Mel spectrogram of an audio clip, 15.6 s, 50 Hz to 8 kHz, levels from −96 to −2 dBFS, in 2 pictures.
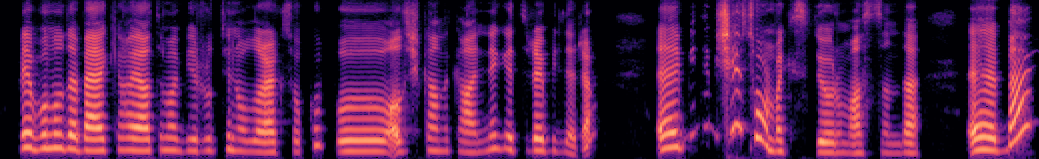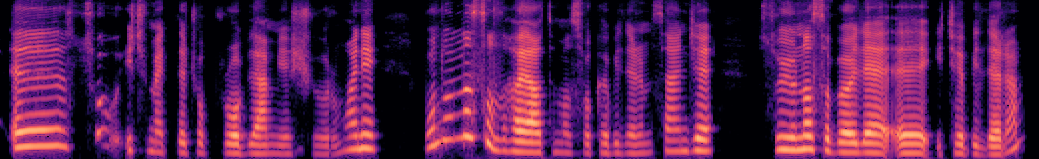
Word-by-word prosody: ve 270 -2 +3
bunu 260 0 0
da 240 -2 +3
belki 215 +1 +5
hayatıma 220 0 +1
bir 210 0 -7
rutin 215 +2 -10
olarak 190 -2 0
sokup, 295 +11 -13
ııı, 200 0 +1
alışkanlık 205 0 -3
hâline 190 +6 -3
getirebilirim. 220 -4 -3 0.5
Eee, - - +5
bir - - +5
de 265 +5 -21
bir - - -10
şey 335 - +3
sormak 210 - 0
istiyorum 180 -2 -4
aslında. 175 0 -3 0.4
Eee, 225 0 +6
ben, 340 -3 +3
eee, 300 +1 +3
su - - -11 0.2
içmekte 190 -4 -8
çok 175 -1 -14
problem 165 -1 -1
yaşıyorum. 155 0 -14
Hani, 245 +2 +1 0.4
bunu 305 +5 -3 0.2
nasıl 420 - +2
hayatıma 185 -2 +5
sokabilirim? 170 0 -10
Sence 205 +2 -1 0.4
suyu 230 0 +1
nasıl, 235 -4 +3
böyle, 180 -1 +5 0.2
eee, 170 0 +3
içebilirim? 150 -2 -3
205 Hz, 155 wpm, -24 LUFS, 180-230 Hz, 0.5 s, Eee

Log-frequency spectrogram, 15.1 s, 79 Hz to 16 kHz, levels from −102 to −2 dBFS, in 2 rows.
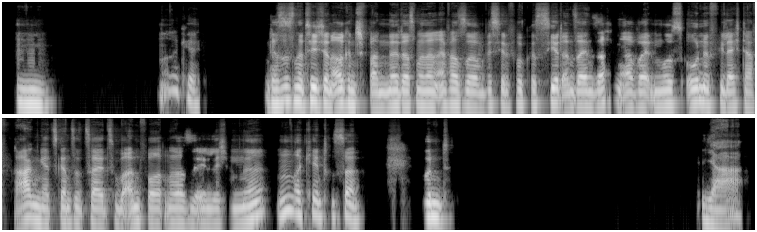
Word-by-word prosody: Mhm. 125 -2 +2 1.1
Ah, - - -10
okay. 150 - -5 0.7
Das 130 +1 +2
ist 145 0 +1
natürlich 140 -1 +5
dann 130 -3 +5
auch 125 +1 +5
entspannt, 110 -2 +1
ne, 120 +1 +4
dass 115 0 +2
man 120 -1 +1
dann 115 0 +3
einfach 120 0 +2
so 115 -1 +1
'n 105 - -3
bisschen 120 0 -3
fokussiert 125 +2 -1
an 110 +2 -1
seinen 115 -1 +3
Sachen 125 +3 -2
arbeiten 115 +1 +1
muss, 120 +1 0
ohne 130 +1 +3
vielleicht 115 -3 -1
da 110 - -1
Fragen 125 +3 +1
jetzt 110 -1 -4
ganze 115 -2 -3
Zeit 110 -1 -1
zu 110 - -9
beantworten 110 -1 -1
oder 110 0 0
so 105 -1 -7
ähnlich, 110 0 -4
hm, 110 0 -4
ne? 140 +10 0
Mhm, 180 +4 -1
okay, 160 +1 -2
interessant. 140 -3 -2 0.6
Und 140 -3 +3 2.5
Ja. 105 -4 -3
120 Hz, 165 wpm, -24 LUFS, 110-130 Hz, 2.5 s, natürlich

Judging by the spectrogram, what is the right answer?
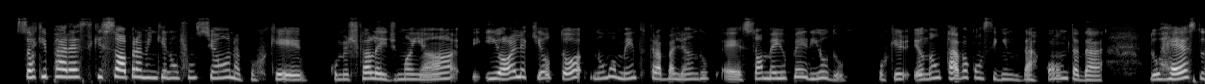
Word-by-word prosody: só 325 +1 +2
que 365 - +3
parece 345 -1 +4
que 345 - -1
só 345 -1 +9
pra 350 +1 +3
mim 315 -1 +1
que 315 +1 -3
não 295 0 -4
funciona, 305 -2 -4
porque, 225 0 0 0.2
como 230 0 -7
eu - - -5
te - - -8
falei, 270 -3 +3
de 220 +1 -12
manhã 240 +3 -1 0.2
e 360 - -12
e 265 0 0
olha 315 +8 +4
que 145 - -7
eu 150 - 0
estou 260 - +1
no 280 -1 -8
momento 310 -3 -4
trabalhando, 255 0 -3
eh, 120 -1 -1
só 265 - -3
meio 280 +1 -1
período, 300 -3 -4 0.3
porque 245 0 -6
eu - - -1
não 285 +5 -3
estava 310 +1 +2
conseguindo 250 -7 -9
dar - - -3
conta 290 -6 -2
da 205 -1 -1 0.5
do 225 - 0
resto 255 +4 +5
275 Hz, 200 wpm, -24 LUFS, 240-315 Hz, 0.5 s, só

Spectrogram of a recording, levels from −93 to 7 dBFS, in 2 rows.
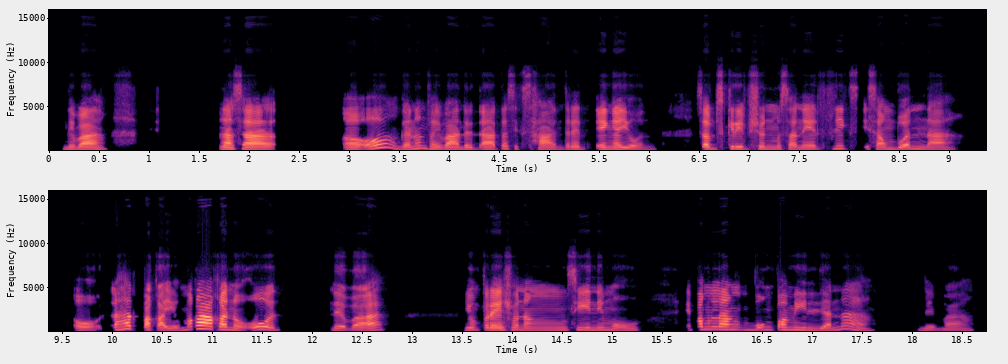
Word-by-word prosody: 'Di 205 - -7
ba? 215 +2 +4 1.2
Nasa 220 -2 +5 0.7
oo, 300 - 0
gano'n, 265 +7 -5
500 210 -3 -1
ata 200 +5 0
600. 220 -1 -6
Eh 220 - +5
ngayon, 195 -5 -1 0.4
subscription 235 -1 -2
mo 225 - -10
sa 220 0 -3
Netflix 215 +7 -6
isang 215 -1 -5
buwan 225 +2 -2
na. 190 -1 -2 0.7
O, 185 -2 -5
lahat 320 +5 +3
pa - - +5
kayo 200 -1 0
makakanood, 295 - +7 0.6
'di 220 -1 -4
ba? 195 +7 +1 0.9
'Yung 245 0 -7
presyo 250 0 +2
ng 240 0 -8
sine 245 0 -4
mo, 215 -2 -11 0.5
eh, - - -13
pang 310 0 -1
lang 295 -4 +1
buong 260 +2 -9
pamilya 245 -7 -4
na, 285 - -8 0.5
'di 195 -3 -16
ba? 185 +3 -15
230 Hz, 120 wpm, -24 LUFS, 210-255 Hz, 1.2 s, makakanood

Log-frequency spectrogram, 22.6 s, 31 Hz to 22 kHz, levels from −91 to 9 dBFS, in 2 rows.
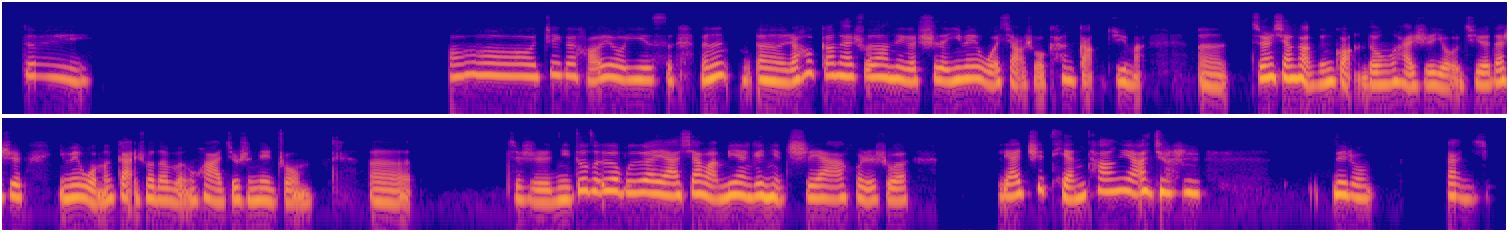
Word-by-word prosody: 对。 265 -7 -6 2.7
哦， 290 -1 -1
这 310 +1 -3
个 295 -1 -2
好 270 - -4
有 265 -2 +2
意 235 0 0
思。 225 0 -8 0.2
反 240 0 +2
正 295 +2 +4 0.2
嗯， 225 -3 +3
然 220 +3 +2
后 340 - -1
刚 300 -1 -1
才 285 -1 +4
说 275 - -3
到 275 -1 +4
那 250 -1 +4
个 215 - 0
吃 215 +2 -5
的， 225 - +3
因 230 +3 +3
为 250 0 +3
我 190 -4 0
小 205 - -4
时 - - -9
候 - - -2
看 240 -2 -3
港 - - -6
剧 210 - -3
嘛， - - -6 0.4
呃 155 -2 -3 0.2
虽 255 - +4
然 270 - +8
香 260 -1 +5
港 255 -10 +4
跟 190 +3 +2
广 200 -2 0
东 180 +2 0
还 165 -5 -1
是 175 +1 -2
有 160 +4 -1
区 185 -1 -7
别， 175 - +3
但 200 +4 +1
是 225 -1 +1 0.2
因 210 - 0
为 215 +1 +4
我 185 -5 +3
们 195 - -1
感 205 - -2
受 200 +1 0
的 185 -1 -1
文 175 +1 -3
化 185 -2 -2
就 175 +3 -2
是 185 -1 -5
那 180 0 0
种， 165 -1 -4 0.4
呃， 165 -2 -3 0.7
就 195 - -5
是： 165 -4 -2
“你 185 +3 0
肚 315 - +2
子 305 - +1
饿 310 +1 +4
不 275 - -2
饿 280 0 +3
呀？ 245 -2 +4
下 260 +2 +2
碗 205 -5 +1
面 235 +1 +4
给 230 +1 +4
你 220 -3 +5
吃 210 +2 -4
呀！”。 205 -1 -1
或 205 - -2
者 180 0 -1
说： 180 -1 -2 0.6
“你 - - -1
还 240 - +4
吃 275 +6 -2
甜 210 -7 +1
汤 300 +4 +1
呀”， 305 0 +4
就 285 0 +4
是 275 -1 +1 1.0
那 255 -1 +6
种 210 -3 -2 0.5
感 230 -5 -2
觉。 200 +3 -24
230 Hz, 240 characters per minute, -20 LUFS, 195-275 Hz, 2.7 s, 然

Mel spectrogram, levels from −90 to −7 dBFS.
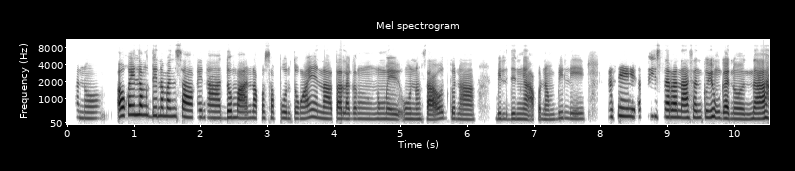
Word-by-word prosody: Ano, 240 -3 -10 0.5
okey 370 +3 +8
lang 360 -2 +4
din 335 +1 -1
naman 315 -1 +1
sa'kin 275 -2 +2
na 250 -2 +1
dumaan 245 0 +1
ako 240 0 -1
sa 240 - -3
punto 230 -1 -7
nga 225 +3 -1
'yon 275 -3 -4
na 220 -1 +1
talagang 210 -1 -3
nung 210 0 -7
may 200 -2 -4
unang 205 0 -6
sahod 200 +4 +1
ko 220 - -5
na 195 -2 -3 0.3
bili 210 -1 -8
din 205 0 -6
nga 195 - -1
ako 190 - -9
ng 190 0 -6
bili. 215 -2 -9 0.3
Kasi 310 0 +2
at 280 +1 -8
least 300 -3 -7
naranasan 265 -2 +4
ko 260 - 0
yung 255 -5 +1
gano'n 210 -3 +2
na. 215 +3 +6
235 Hz, 200 wpm, -23 LUFS, 210-275 Hz, 0.5 s, okey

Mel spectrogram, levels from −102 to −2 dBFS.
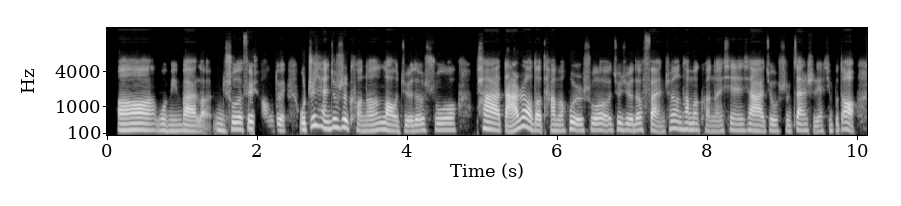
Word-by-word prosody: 哦， 175 0 +5
我 170 0 -4
明 155 0 -6
白 150 -3 +4
了， - - -5
你 175 - -4
说 195 +4 -1
得 190 - +1
非 210 - +1
常 - - -8 0.2
对。 165 -2 -2 0.2
我 185 - +2
之 285 +11 0
前 235 -8 0
就 255 +1 0
是 245 0 +3
可 170 -7 -5
能 160 +5 -3
老 165 -5 +3
觉 150 +1 -5
得 160 +2 -2
说， 180 +1 -3 0.2
怕 200 -6 +5
打 - - +6
扰 275 -1 +5
到 165 - +3
他 165 +1 -3
们， 155 0 -5
或 200 +4 0
者 165 -2 0
说 175 -1 -2
就 190 +3 -5
觉 175 -1 -2
得 175 +2 -2
反 145 -5 -2
正 215 +4 -3
他 190 0 -2
们 180 -1 -3
可 160 -3 -9
能 145 +1 -9
线 170 0 -6
下 160 -3 +2
就 155 +1 -5
是 155 +1 -10
暂 170 +3 0
时 140 - -9
联 145 - -6
系 155 - -13
不 160 - -11
到， 195 -3 +3
175 Hz, 295 characters per minute, -21 LUFS, 160-185 Hz, 0.2 s, 打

